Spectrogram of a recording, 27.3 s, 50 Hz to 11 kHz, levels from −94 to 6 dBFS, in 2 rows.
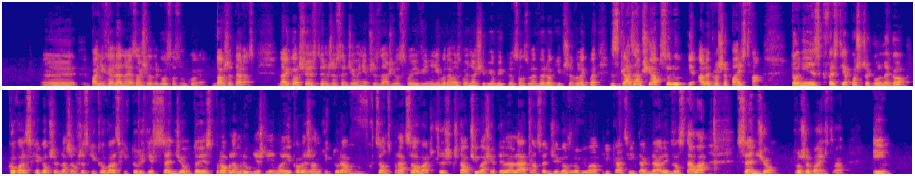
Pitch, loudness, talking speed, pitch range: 140 Hz, -24 LUFS, 165 wpm, 115-160 Hz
